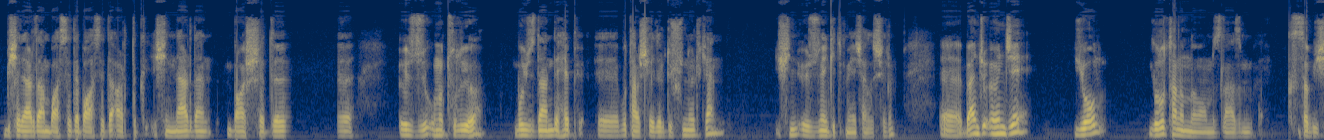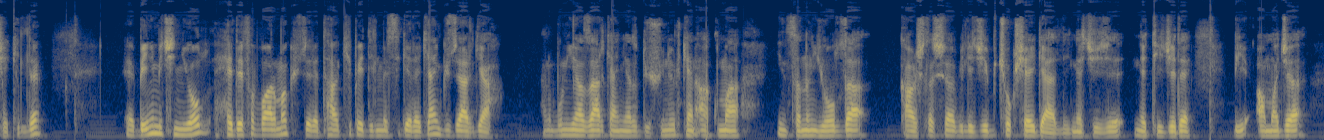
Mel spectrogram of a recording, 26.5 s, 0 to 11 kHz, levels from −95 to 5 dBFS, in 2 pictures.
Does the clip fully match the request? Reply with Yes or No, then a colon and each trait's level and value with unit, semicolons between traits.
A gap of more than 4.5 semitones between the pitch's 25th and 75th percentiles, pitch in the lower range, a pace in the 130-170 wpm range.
No: narrow, 2.6 semitones; low, 115 Hz; fast, 140 wpm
